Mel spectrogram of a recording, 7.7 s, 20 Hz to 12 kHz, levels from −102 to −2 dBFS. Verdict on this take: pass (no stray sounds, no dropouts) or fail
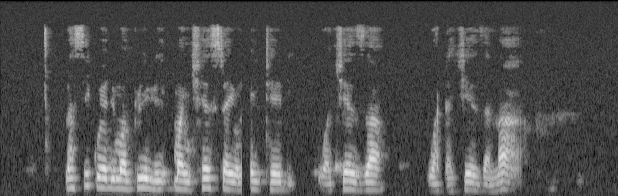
fail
